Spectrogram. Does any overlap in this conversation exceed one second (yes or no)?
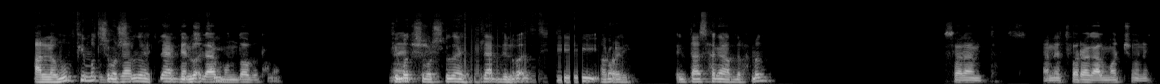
yes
